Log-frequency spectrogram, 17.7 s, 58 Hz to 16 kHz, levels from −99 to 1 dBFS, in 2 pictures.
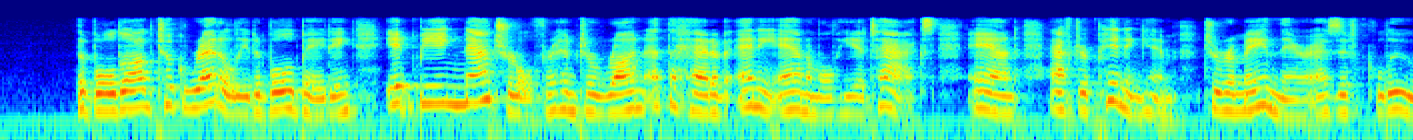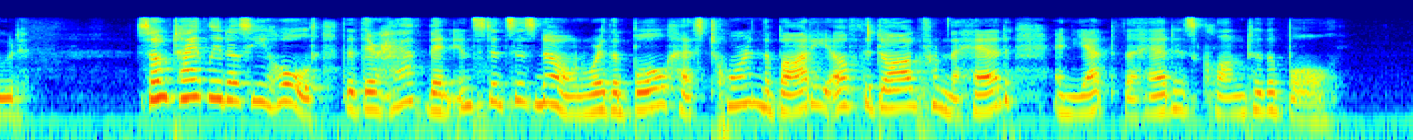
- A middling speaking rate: No, fast, 220 wpm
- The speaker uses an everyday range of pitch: No, wide, 5.7 semitones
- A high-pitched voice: Yes, high, 210 Hz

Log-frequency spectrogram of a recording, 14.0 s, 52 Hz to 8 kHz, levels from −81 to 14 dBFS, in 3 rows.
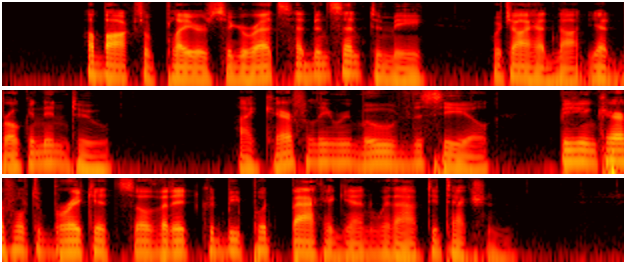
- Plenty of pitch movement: No, average, 3.8 semitones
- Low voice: Yes, very low, 90 Hz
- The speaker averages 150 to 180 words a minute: Yes, average, 160 wpm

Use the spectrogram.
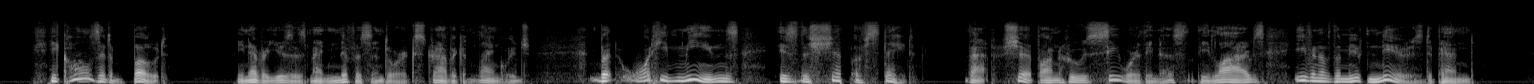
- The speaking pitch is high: No, low, 100 Hz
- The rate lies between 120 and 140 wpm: Yes, slow, 135 wpm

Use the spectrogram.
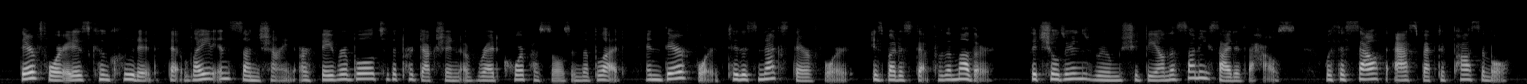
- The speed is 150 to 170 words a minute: No, fast, 205 wpm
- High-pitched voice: Yes, high, 220 Hz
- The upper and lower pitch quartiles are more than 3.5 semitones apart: Yes, average, 3.9 semitones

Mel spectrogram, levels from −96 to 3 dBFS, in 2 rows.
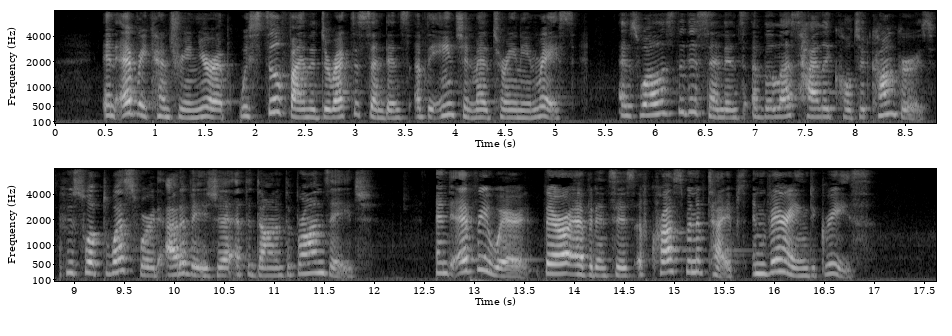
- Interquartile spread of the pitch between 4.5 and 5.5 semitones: Yes, average, 4.9 semitones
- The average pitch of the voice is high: Yes, high, 235 Hz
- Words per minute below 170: No, average, 175 wpm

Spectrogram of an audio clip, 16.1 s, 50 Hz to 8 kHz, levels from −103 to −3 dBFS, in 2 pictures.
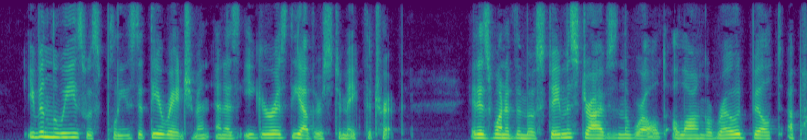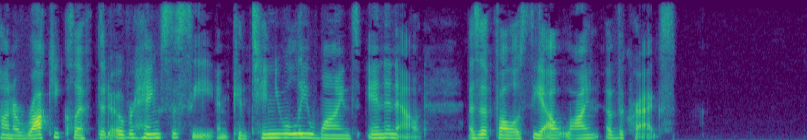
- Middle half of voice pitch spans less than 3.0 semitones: Yes, narrow, 2.5 semitones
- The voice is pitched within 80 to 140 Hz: No, high, 190 Hz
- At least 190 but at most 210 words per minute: Yes, average, 200 wpm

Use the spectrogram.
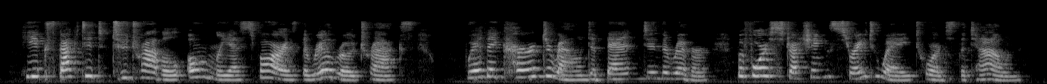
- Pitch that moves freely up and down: Yes, wide, 8.5 semitones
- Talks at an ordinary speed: Yes, average, 155 wpm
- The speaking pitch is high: Yes, very high, 265 Hz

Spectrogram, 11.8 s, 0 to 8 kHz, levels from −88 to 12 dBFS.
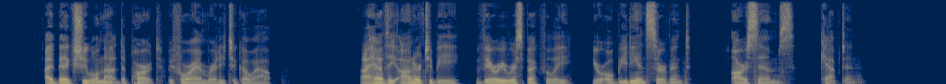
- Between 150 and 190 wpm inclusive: No, slow, 135 wpm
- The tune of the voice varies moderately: Yes, average, 4.7 semitones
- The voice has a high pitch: No, very low, 90 Hz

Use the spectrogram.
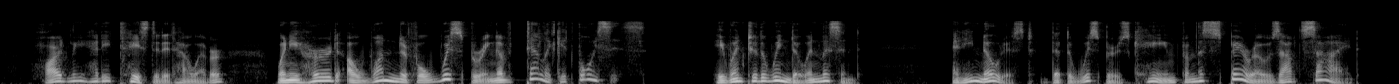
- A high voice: No, low, 125 Hz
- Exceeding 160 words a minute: No, average, 140 wpm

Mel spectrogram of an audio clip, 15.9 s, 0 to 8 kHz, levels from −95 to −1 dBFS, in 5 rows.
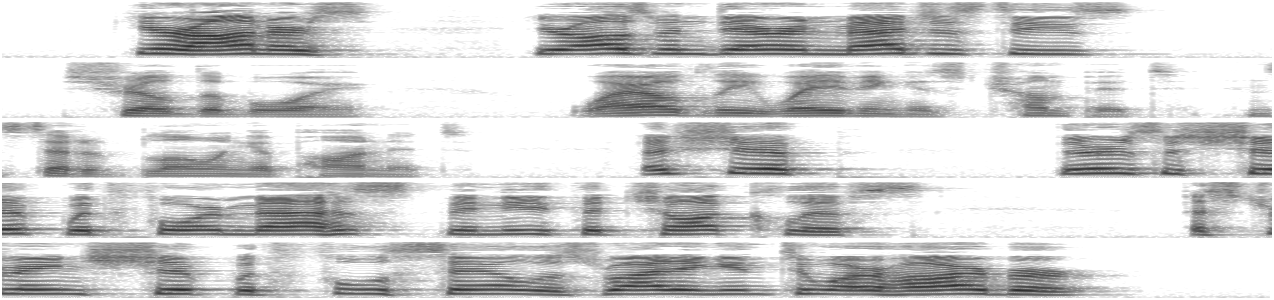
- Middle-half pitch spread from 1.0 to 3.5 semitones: No, average, 3.9 semitones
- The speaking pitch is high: Yes, high, 210 Hz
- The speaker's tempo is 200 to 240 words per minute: No, average, 155 wpm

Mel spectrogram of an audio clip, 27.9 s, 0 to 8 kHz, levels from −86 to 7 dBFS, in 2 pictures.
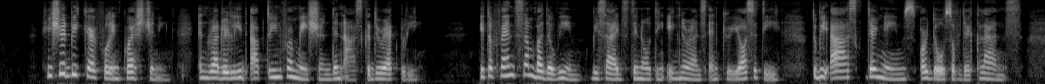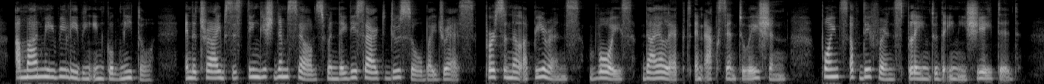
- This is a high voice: Yes, high, 215 Hz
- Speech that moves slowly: No, average, 145 wpm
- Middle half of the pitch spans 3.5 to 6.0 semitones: Yes, average, 4.8 semitones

